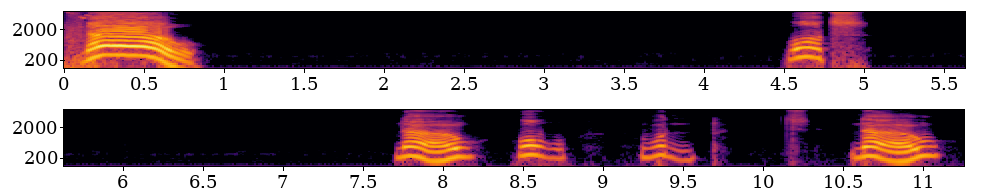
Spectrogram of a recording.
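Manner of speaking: high, loud disbelieving yells; shocked shout. Real, not acted. Player shocked the villagers attacked, yelling out. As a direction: cry out as the fight breaks out by surprise.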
